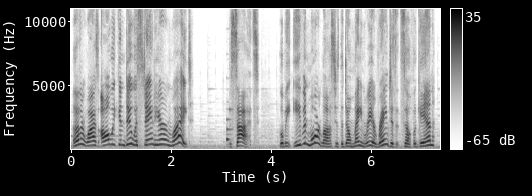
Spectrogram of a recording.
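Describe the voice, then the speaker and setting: Bright, high-pitched, spirited young heroine. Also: female voice, sing-song, moderate pace, exaggerated voice. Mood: reasoning, resolute. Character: spirited, frank young female comrade, pragmatic. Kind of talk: video game voice acting. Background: music.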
